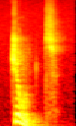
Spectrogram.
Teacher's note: let's take this word if we remove the Ed ending then we're left with P which is a voiceless sound so we're going to use our voiceless t ending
